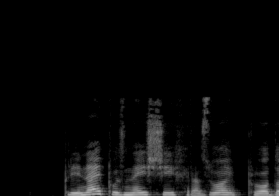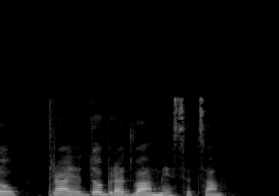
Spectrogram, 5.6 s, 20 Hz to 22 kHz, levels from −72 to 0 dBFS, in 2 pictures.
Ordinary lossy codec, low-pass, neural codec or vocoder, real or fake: MP3, 48 kbps; 14.4 kHz; none; real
